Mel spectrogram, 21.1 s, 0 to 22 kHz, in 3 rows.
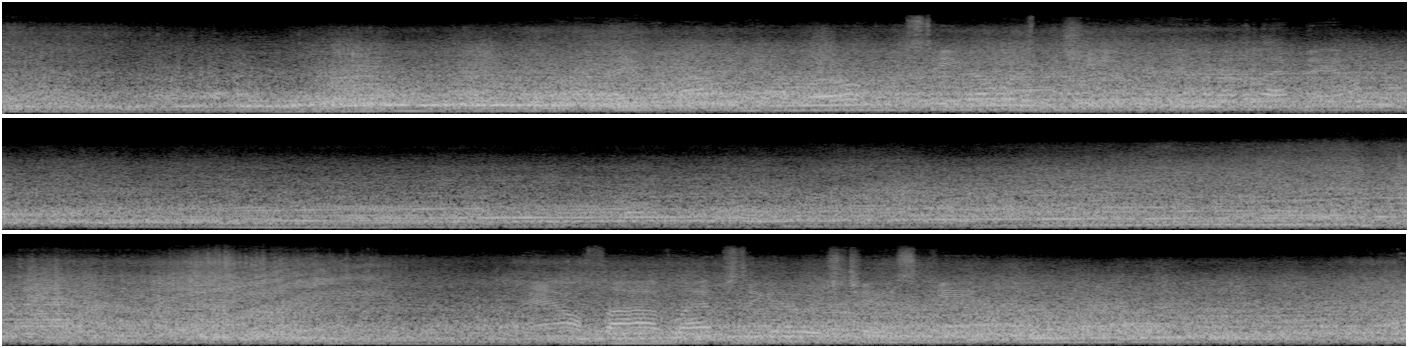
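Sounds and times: cars passing by: 0.0s - 21.0s
race car engines running hard: 0.0s - 21.0s.

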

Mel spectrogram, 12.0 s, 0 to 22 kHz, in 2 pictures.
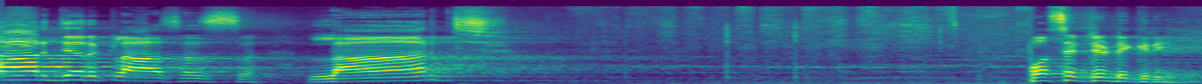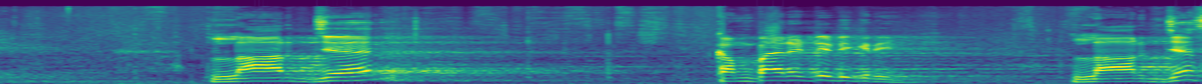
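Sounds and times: chalk scratching on blackboard: 2.7s - 9.8s, 11.0s - 11.5s
chalk ticking on board: 2.9s - 5.1s, 7.9s - 9.6s.

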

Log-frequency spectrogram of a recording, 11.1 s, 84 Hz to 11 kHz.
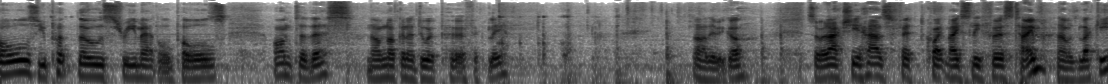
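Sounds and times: faint metal clicks and knocks: 4.9s - 7.0s.

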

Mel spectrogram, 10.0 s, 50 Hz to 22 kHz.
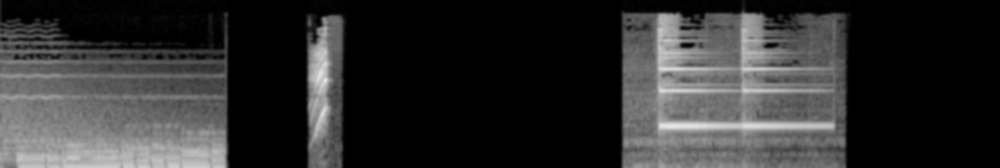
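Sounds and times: notification bell ringing: 6.6s - 8.5s.

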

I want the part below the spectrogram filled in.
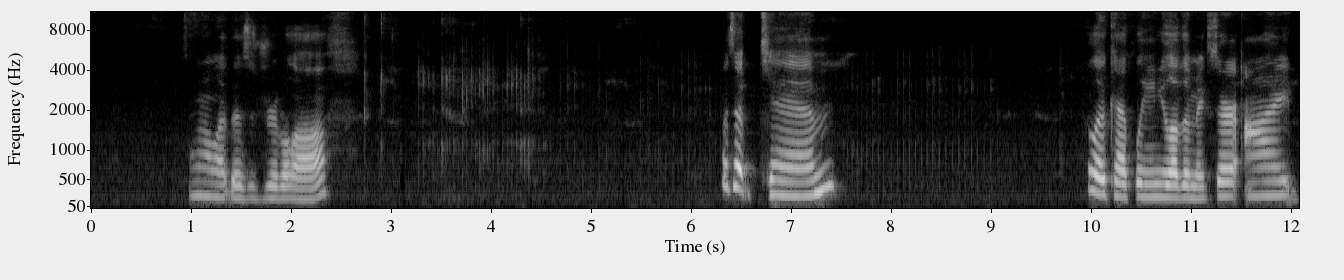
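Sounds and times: faint rapid ticking: 2.4s - 12.0s.

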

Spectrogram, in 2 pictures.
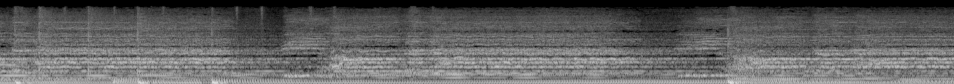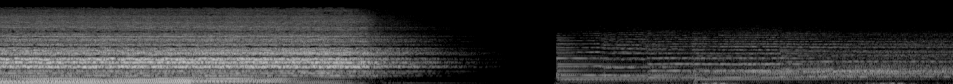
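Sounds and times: gospel choir singing: 0.0s - 14.0s.

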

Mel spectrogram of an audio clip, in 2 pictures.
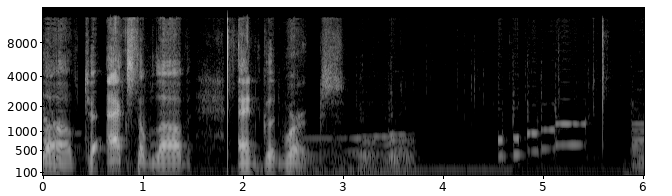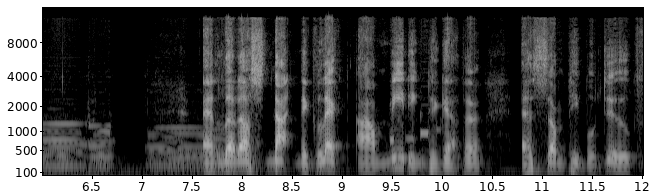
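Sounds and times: organ playing softly: 0.0s - 1.4s, 2.0s - 3.8s, 4.5s - 10.4s.

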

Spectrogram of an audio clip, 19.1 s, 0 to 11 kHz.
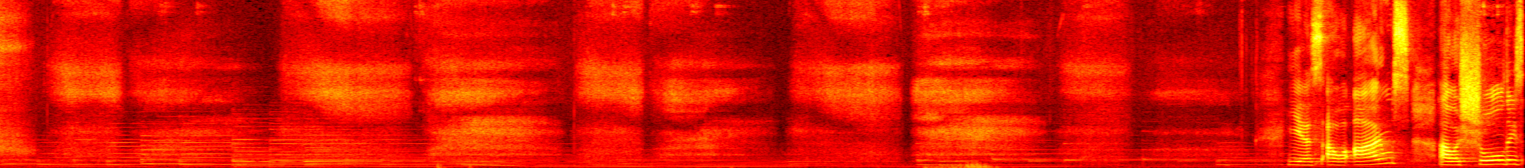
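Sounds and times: breathing in and out: 0.0s - 16.2s, 17.7s - 18.0s
soft background music: 0.0s - 19.0s
low rumble on microphone: 11.6s - 12.8s.

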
